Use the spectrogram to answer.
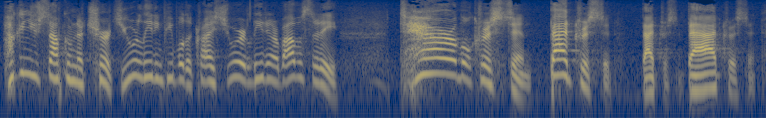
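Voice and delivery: high, hammed-up reproach; scolding. Church member shaming someone who failed, mock scolding. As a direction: scold like an indignant accuser. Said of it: "this is how you approach other people".

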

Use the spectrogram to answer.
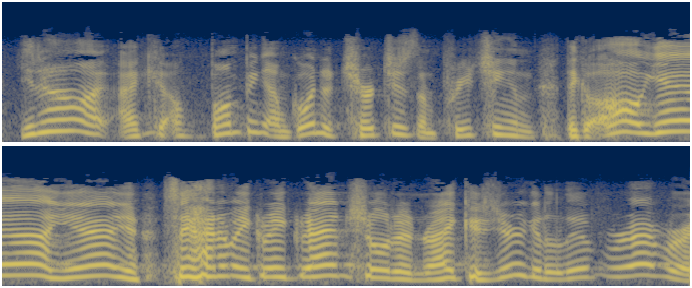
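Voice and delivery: high, excited mock fan chatter; John's churchgoers gushing. Churchgoers greeting John who will live forever, gushing. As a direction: gush in a high, hammed-up voice. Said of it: "John's going through life thinking ... they go".

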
